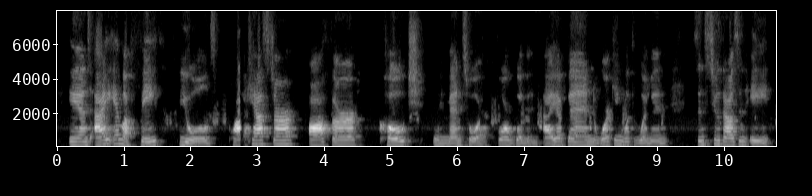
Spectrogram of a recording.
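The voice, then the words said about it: Boston accent. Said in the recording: “I am from Boston ... You can probably hear from my accent where I'm from.”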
